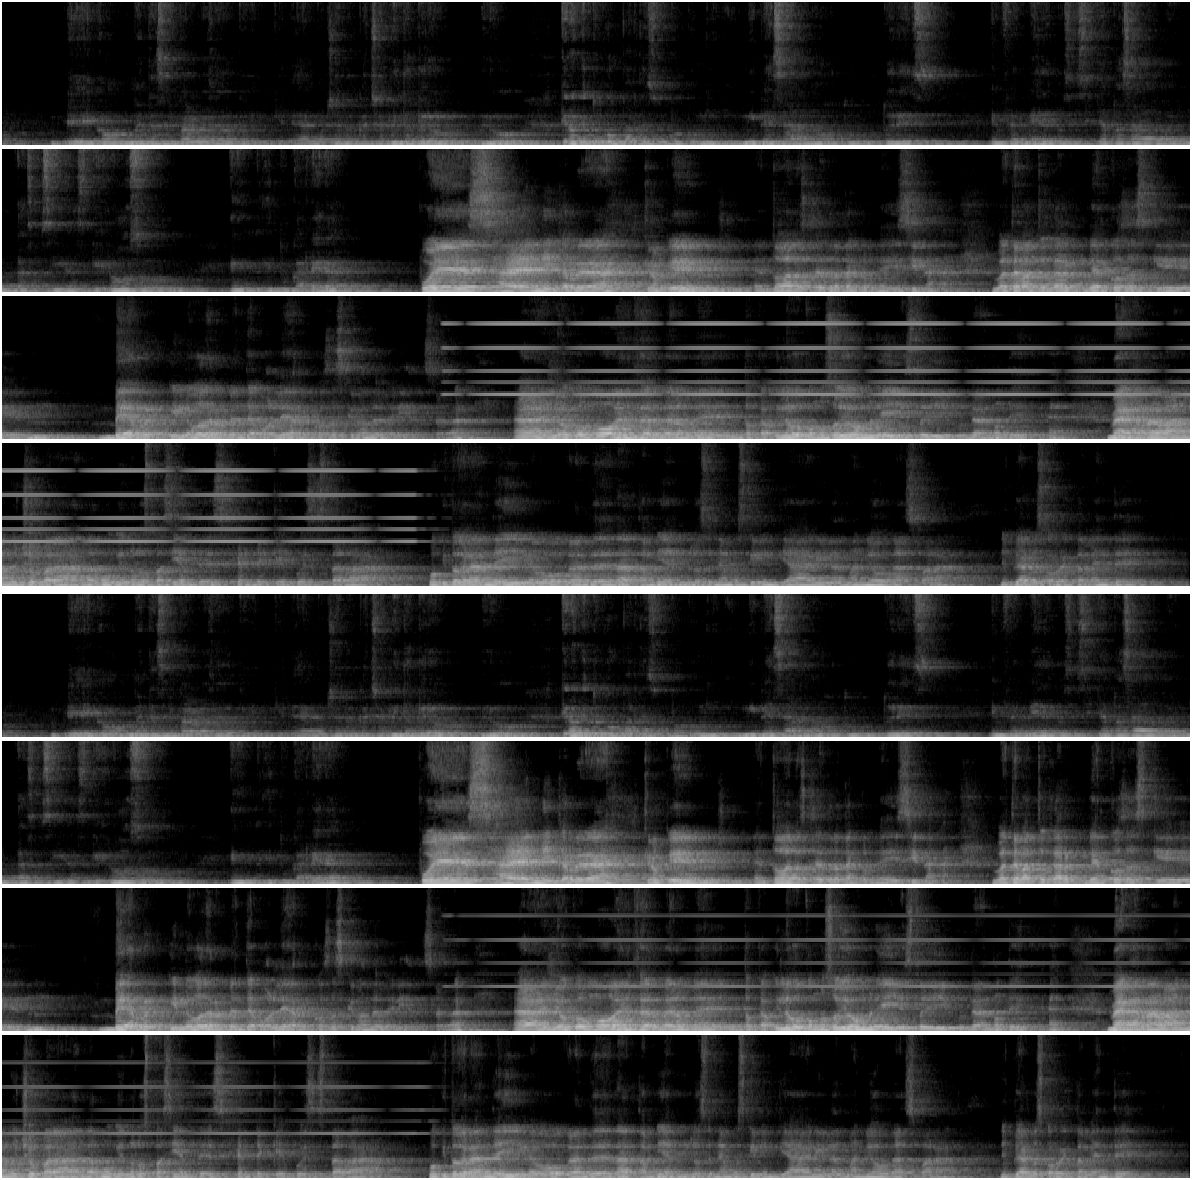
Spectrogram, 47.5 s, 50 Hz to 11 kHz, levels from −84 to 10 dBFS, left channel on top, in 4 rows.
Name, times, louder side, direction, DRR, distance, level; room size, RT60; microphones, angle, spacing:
voice 1, 0.6-9.3 9.9-13.6 14.1-15.4, right 1 dB, 20° left, -4 dB, 1.5 m, -33 dB
voice 2, 16.1-19.1 19.4-28.6 28.9-39.5 39.9-45.2 45.6-47.0, right 1 dB, 15° right, 0 dB, 0.5 m, -24 dB
sound 1, 28.2-39.8, left 11 dB, 65° left, 0.4 m, -36 dB
15.0 x 5.4 x 2.9 m, 2.1 s
head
